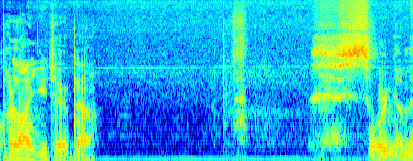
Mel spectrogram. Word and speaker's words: sorghum: Sword gum. It's spelled like this. S O R G H U M.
